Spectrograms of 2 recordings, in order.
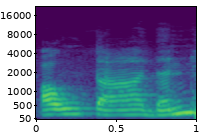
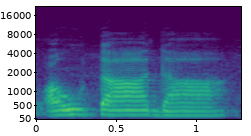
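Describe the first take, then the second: First: औतादन slowly, final -an with n sounded; full tanween ending. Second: औतादा slowly, n dropped and final aa held; waqf with madd. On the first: (औतादन, तनवीन के साथ धीरे-धीरे) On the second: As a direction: stretch औतादा out on a long aa. (औतादा, आख़िरी अलिफ खींचकर) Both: Shown as a demonstration. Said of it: "दो ज़बर की तनवीन का वक्फ".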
